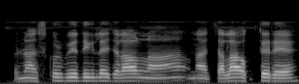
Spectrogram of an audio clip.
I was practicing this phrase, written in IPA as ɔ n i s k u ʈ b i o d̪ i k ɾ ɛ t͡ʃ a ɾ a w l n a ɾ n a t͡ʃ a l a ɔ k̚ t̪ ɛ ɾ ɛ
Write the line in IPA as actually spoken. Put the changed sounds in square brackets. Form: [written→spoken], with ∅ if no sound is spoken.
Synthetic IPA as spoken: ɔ n [i→a] s k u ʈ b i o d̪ i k [ɾ→l] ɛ t͡ʃ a [ɾ→l] a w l n a [ɾ→∅] n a t͡ʃ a l a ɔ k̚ t̪ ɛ ɾ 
